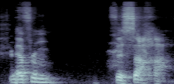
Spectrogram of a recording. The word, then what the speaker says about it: Fesaha: to see you tonight pronouncing your last name right I hate when people don't get my name close enough man uh okay all right from the Saha you have to like pause yes before you say that last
